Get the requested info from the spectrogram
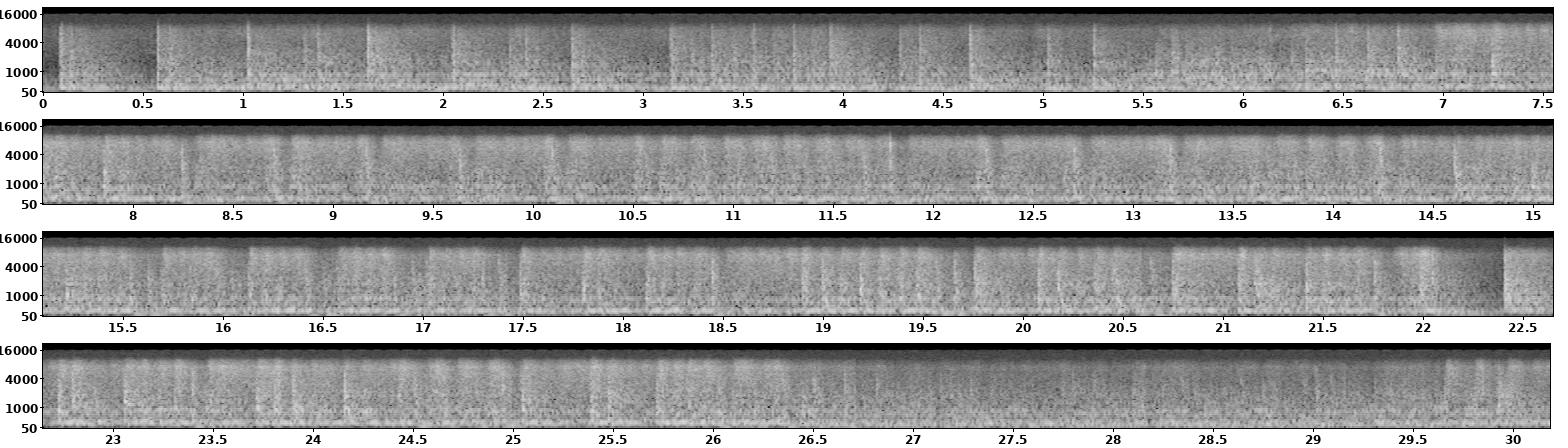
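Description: Drum kit solo: fast rolls around the tom-toms, then from about eight seconds in, rapid bass drum strokes under a continuous roll, with cymbals ringing throughout.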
